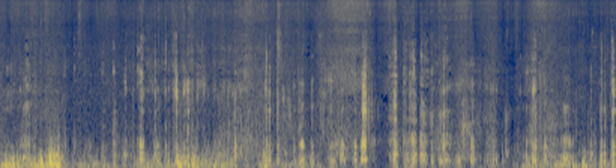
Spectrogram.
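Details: Six male rare-breed Oxford Sandy and Black pigs grunt and snuffle in low, rapid bursts while happily foraging outdoors in winter between storms.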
